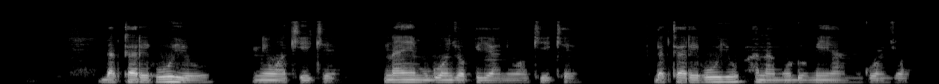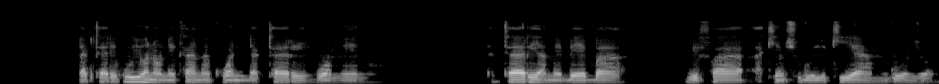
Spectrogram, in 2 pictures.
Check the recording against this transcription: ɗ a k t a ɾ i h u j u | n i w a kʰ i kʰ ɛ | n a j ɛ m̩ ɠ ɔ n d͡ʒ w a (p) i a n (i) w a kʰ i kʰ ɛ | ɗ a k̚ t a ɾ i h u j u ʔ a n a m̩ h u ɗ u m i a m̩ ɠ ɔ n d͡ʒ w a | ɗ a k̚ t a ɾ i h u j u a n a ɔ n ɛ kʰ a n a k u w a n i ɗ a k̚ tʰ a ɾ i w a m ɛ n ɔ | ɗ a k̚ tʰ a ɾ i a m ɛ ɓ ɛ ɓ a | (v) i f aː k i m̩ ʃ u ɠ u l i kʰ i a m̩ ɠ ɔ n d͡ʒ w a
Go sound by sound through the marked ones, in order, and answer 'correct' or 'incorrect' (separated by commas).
correct, correct, correct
